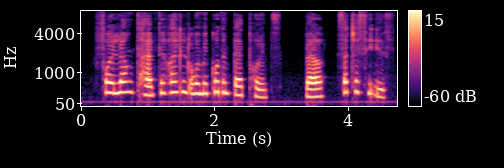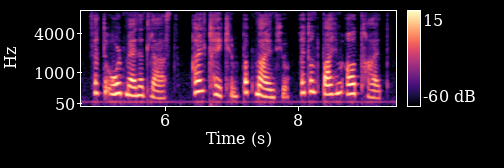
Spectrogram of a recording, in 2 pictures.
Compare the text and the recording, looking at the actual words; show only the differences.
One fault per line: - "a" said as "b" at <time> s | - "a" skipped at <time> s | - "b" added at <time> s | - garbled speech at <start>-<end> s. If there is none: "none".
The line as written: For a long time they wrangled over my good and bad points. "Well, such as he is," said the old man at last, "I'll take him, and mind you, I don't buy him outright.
- "and" said as "but" at 7.1 s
